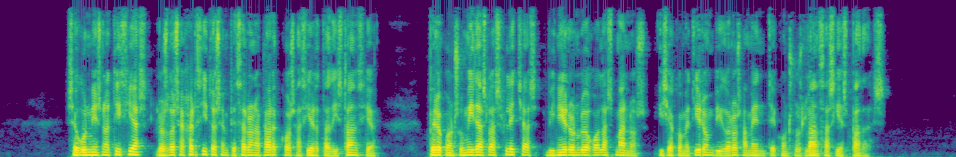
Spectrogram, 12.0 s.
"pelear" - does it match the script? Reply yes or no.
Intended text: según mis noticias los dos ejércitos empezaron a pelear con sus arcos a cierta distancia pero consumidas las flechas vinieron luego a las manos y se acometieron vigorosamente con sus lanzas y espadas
no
